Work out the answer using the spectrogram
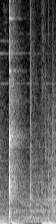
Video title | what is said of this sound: Steamed Mussels Recipe - Mussels Meuniere | Much more dense.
